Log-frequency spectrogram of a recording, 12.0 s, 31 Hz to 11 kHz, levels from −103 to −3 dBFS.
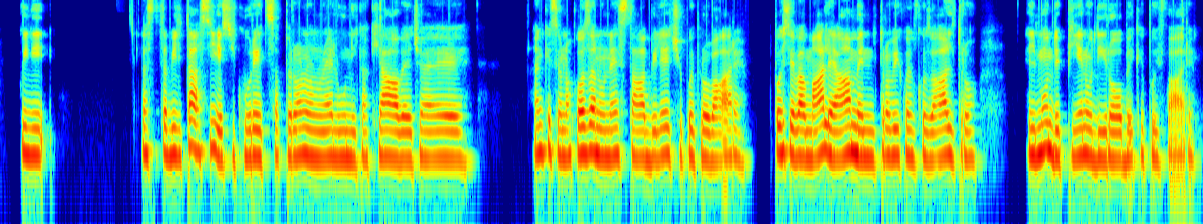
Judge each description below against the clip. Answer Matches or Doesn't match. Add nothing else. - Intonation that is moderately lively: Doesn't match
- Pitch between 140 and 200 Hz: Matches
